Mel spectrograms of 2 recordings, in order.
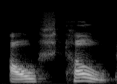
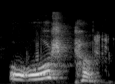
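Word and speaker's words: ओष्ठौ: Imau aushthau. Oshthau. It's just O.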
